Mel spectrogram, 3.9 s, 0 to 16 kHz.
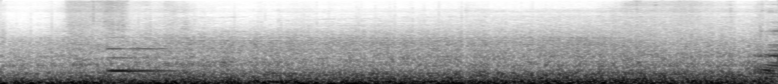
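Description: A 2026 Genesis GV70 Electrified electric SUV accelerating, heard as a steady loud low rumble of road and wind noise from inside the cabin with a faint whine and no talking.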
